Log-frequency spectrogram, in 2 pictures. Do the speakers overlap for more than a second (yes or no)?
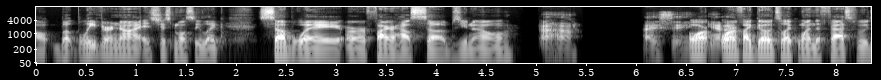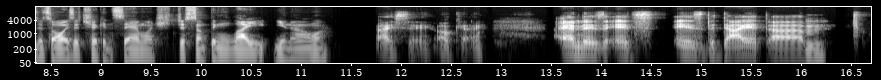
no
